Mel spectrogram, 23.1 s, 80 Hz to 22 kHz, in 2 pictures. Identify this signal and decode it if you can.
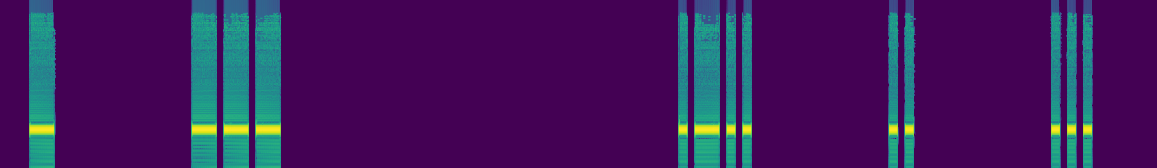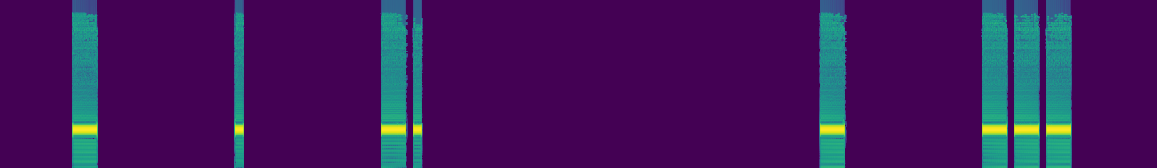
Morse code, heard as a keyed tone, about 15 wpm, spaced as for 5 wpm, 1000 Hz. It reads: TO LISTEN TO
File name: qotdfiles / 5wpm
